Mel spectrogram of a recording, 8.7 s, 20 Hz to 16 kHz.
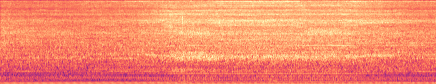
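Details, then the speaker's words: Freshly swapped high-compression B20 engine, replacing the customer's blown motor, on its first idle before transmission oil is added: steady, super smooth idle with a low hum, no misses, ticks or exhaust puffing. "first idol super smooth"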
